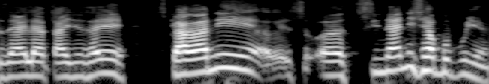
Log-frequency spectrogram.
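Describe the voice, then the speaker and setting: A man at a moderate pace with ordinary pitch variation, dry sound with no echo, and a quiet background. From Malaysia. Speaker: lecturer and charity volunteer; lecturer. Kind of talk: travel storytelling in interview. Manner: hesitant, with many fillers. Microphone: headset.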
